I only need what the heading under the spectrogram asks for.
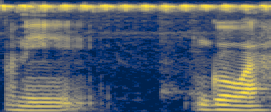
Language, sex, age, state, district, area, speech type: Nepali, male, 45-60, West Bengal, Kalimpong, rural, spontaneous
